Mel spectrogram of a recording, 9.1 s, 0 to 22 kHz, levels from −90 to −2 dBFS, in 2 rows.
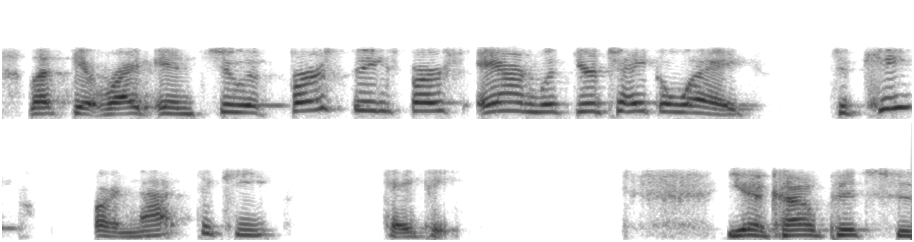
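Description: Throughout the speech, the audio has been squeezed through Opus voice compression running in its SILK linear-prediction mode at a very low rate, consistent with roughly 8 kbps in 20 ms frames. At that budget the coder keeps only a narrowband signal, cutting everything above about 4 kHz, and quantises the excitation coarsely. The damage is heavy: the speech sounds muffled and telephone-thin, with a hoarse, buzzy roughness and a faintly robotic edge on every phrase.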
